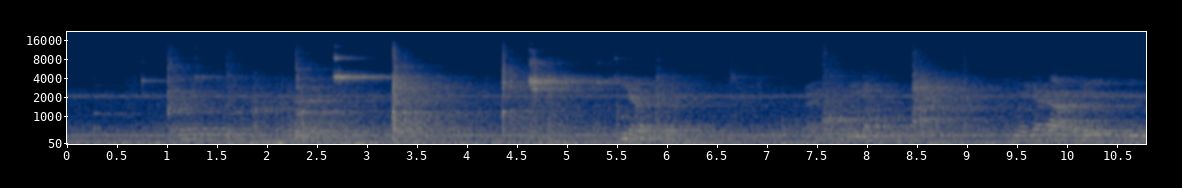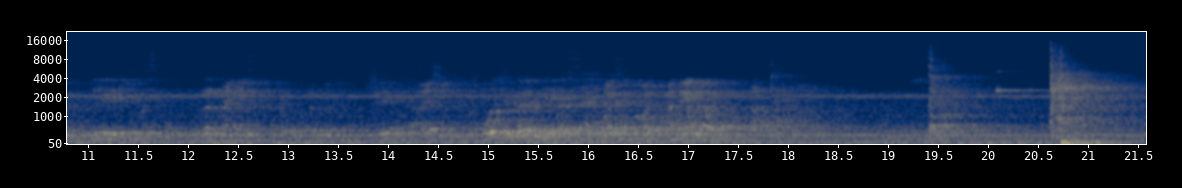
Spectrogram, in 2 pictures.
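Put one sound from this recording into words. Rackets smack a shuttlecock back and forth, echoing in a large hall.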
